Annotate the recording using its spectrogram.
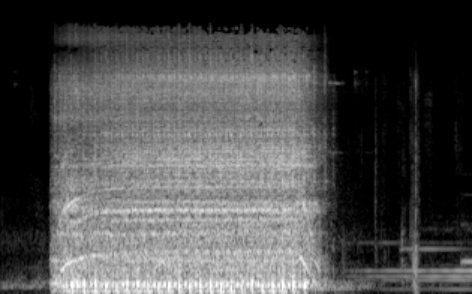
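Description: Sailrite sewing machine running a burst of rapid, even stitching through canvas and clear plastic sheet, its motor winding up about a second in and winding down after about three and a half seconds.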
